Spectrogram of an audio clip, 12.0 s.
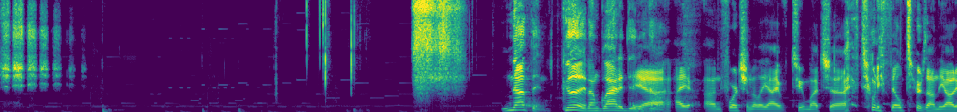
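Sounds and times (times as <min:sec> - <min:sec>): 
can of 2023 limited edition artificial marshmallow flavored Pepsi cracked open with fizzing hiss: 0:05.2 - 0:05.9
speech: 0:06.3 - 0:11.9.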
